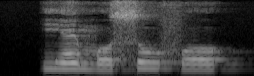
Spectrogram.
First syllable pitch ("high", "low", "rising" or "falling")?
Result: high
